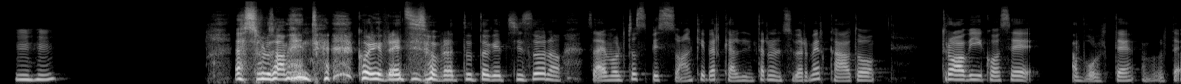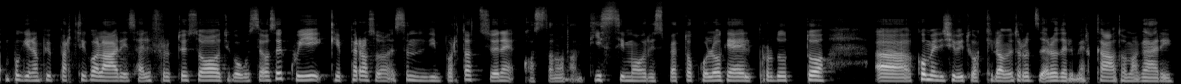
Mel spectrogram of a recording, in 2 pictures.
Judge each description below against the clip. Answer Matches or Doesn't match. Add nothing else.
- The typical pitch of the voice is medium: Doesn't match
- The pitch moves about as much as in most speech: Matches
